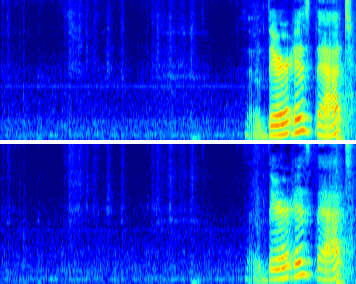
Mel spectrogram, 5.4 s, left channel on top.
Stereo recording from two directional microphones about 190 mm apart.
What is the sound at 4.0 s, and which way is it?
Speech, 65° left (ahead or behind).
